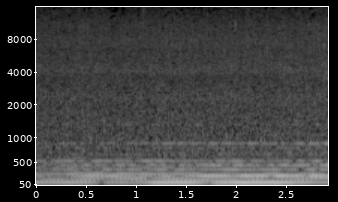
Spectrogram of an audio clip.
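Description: A steady, continuous rush of flowing water with a deep, low rumble underneath, holding at an even level throughout with no voices.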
